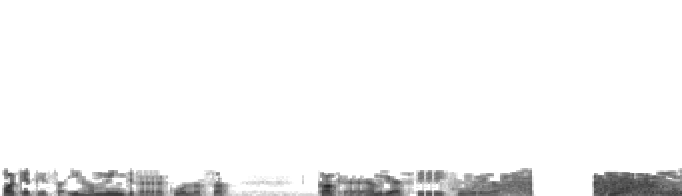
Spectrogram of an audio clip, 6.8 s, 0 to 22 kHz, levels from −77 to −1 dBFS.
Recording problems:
garbled, watery; badly; nothing above 2.5 kHz
crowd noise; very loud; from 5.5 s on; 4 dB above the speech
audio stuttering; at 1.5 s, at 3.5 s and at 4 s
audio cutting out; at 5.5 s for 0.5 s

